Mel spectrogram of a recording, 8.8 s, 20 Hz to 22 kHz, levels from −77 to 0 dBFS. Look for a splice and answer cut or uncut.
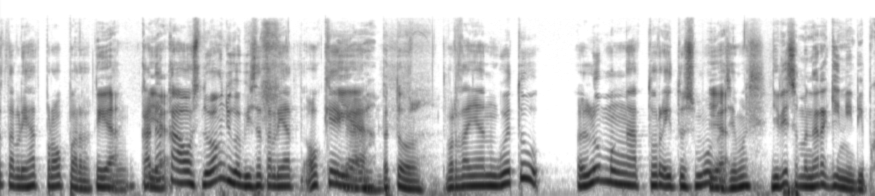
cut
